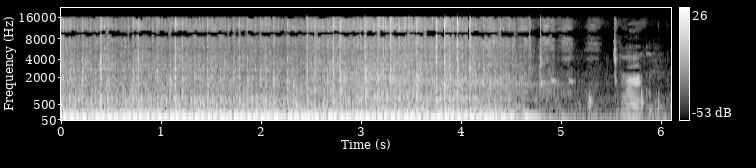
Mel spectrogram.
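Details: Harley V-twin (Sportster/Dyna/Softail/V-Rod) with a manual idle air control valve replacing the factory IAC, idle rpm dropped down: low, loping idle at an even beat around four per second, settling without stumbles; healthy warm idle.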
